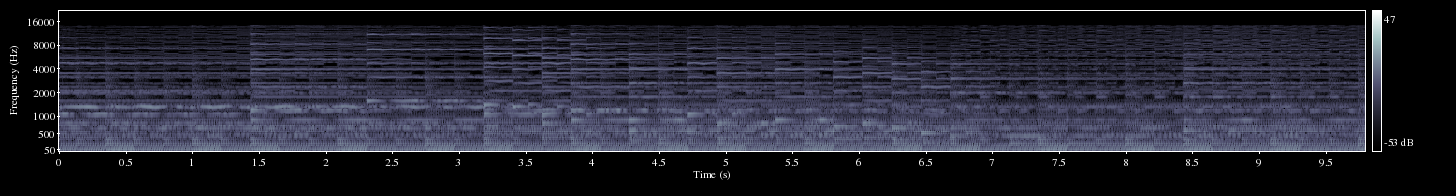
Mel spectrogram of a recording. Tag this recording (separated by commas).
Music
